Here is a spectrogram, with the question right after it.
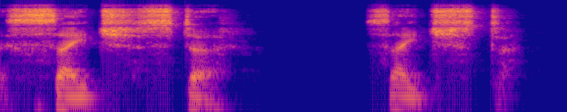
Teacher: the st sound and the ch sound go side by side, which is not something we do in modern English.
